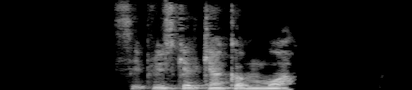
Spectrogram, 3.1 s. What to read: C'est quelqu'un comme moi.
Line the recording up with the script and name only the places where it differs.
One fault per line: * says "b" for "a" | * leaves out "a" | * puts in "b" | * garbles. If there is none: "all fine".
* puts in "plus"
